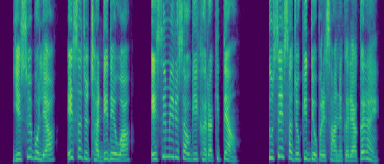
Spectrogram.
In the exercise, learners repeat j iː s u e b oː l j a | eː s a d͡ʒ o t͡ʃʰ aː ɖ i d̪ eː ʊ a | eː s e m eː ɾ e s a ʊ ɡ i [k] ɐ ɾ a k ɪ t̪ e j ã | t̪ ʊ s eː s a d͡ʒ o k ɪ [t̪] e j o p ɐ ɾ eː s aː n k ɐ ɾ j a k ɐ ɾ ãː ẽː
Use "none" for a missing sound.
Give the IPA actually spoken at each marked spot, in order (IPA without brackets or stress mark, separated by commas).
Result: kʰ, d̪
